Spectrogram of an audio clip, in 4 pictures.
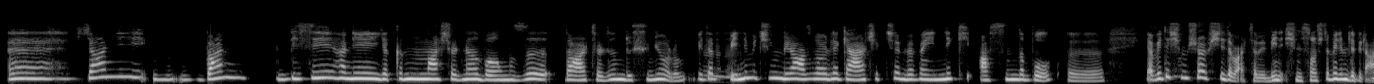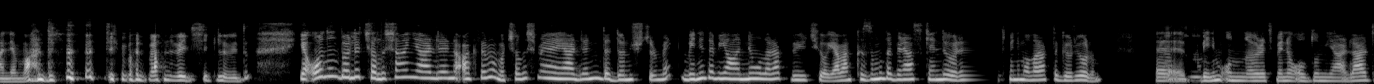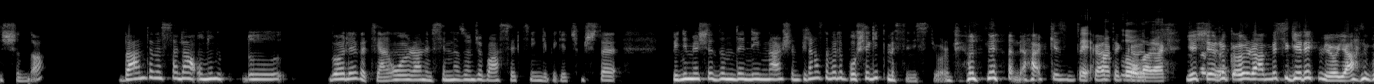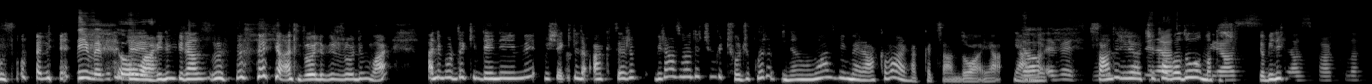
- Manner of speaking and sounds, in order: static; distorted speech; laughing while speaking: "vardı. Değil mi? Hani, ben de bir şekilde büyüdüm"; tapping; laughing while speaking: "yani. Hani, herkesin tekrar tekrar … benim biraz, yani"; chuckle
- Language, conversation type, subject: Turkish, podcast, Doğa, çocuklara öğretebileceği en güzel şey olarak sizce ne sunar?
